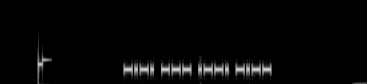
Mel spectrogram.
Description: Morse code, heard as a keyed tone, about 45 wpm, 700 Hz. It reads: COPY
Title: Sentences from Top 1400 Words - New Word Drill Alt - 45wpm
